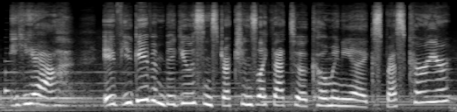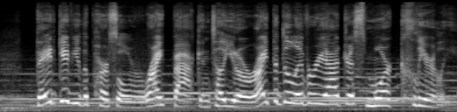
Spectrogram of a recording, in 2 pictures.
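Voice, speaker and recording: A woman voicing a feisty, blunt but helpful female cat courier in animated game dialogue. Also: high-pitched, brisk, music in the background. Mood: indignant.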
